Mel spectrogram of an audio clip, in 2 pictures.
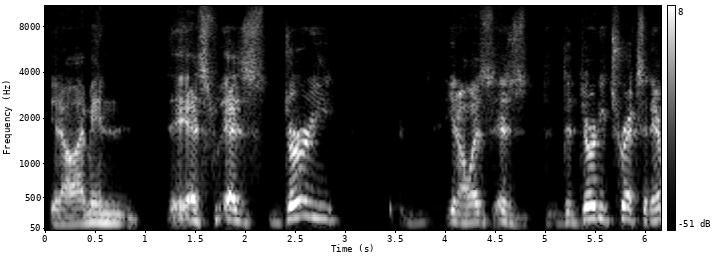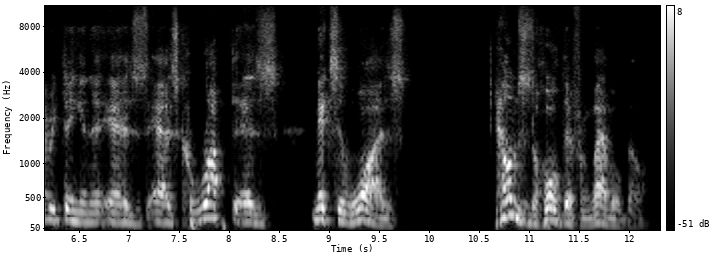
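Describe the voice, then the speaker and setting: A man's voice: mid-range voice, lively intonation, unhurried, sharp tone, slightly rough. A man co-hosting a podcast, talking through history in an insistent, questioning, conversational way. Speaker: podcast co-host.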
